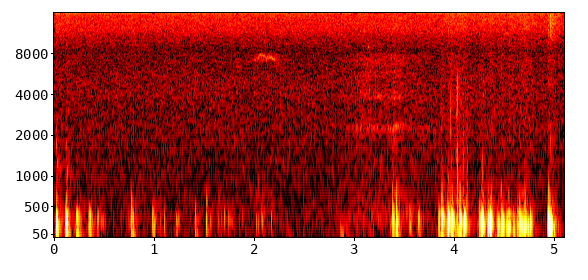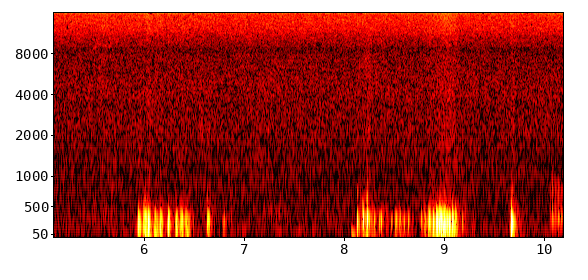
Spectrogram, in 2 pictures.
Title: Empty Stomach rumbling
